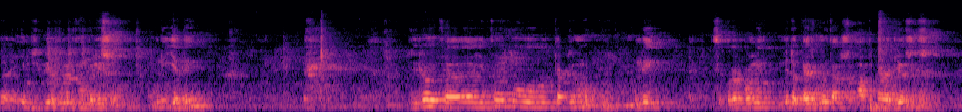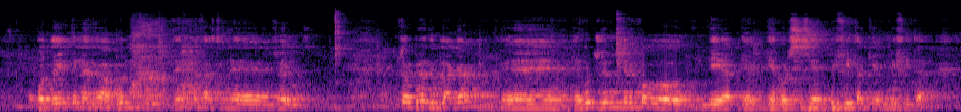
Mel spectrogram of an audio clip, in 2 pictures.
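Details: Stuttering in an adult man who stutters, speaking Greek at a stuttering seminar.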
